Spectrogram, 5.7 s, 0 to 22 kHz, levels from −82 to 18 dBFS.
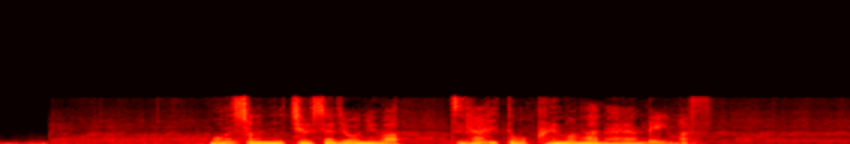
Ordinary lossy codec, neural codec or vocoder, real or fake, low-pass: none; codec, 16 kHz, 1 kbps, FreqCodec, larger model; fake; 7.2 kHz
